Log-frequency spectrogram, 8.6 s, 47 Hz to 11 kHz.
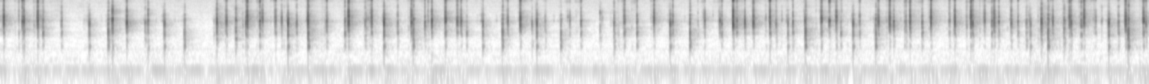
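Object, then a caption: Mechanical keyboard with metal case and plastic keycaps. Fingertips of both hands type continuously on a mint green Cyberboard R3 mechanical keyboard with a metal case and plastic keycaps. The result is a rapid, steady stream of short, bright, clacky key strikes that stop dead with no ring, broken only by a brief pause near the start.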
